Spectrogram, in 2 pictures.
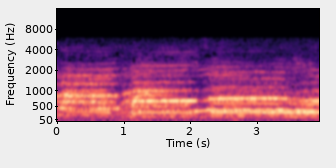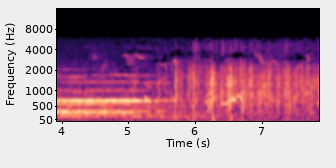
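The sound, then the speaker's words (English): A large outdoor crowd of several thousand pilgrims, gathered in a rural meadow between two hills amid woods and pine trees for a birthday celebration of the Virgin Mary, fills the scene with steady, overlapping voices and sustained tones. Scattered clapping and cheering swell up toward the end. Busy and fairly loud. “Between two hills, there is a meadow, and in that meadow a crowd had been gathering since early morning. A birthday celebration was underway.”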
